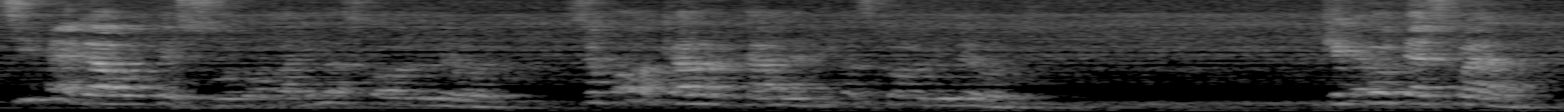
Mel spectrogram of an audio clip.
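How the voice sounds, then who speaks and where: A man with a Brazilian Portuguese accent preaching a sermon, moving between loud, drawn-out scripture reading and soft, close talk to listeners, leading the congregation in call-and-repeat prayer. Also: high-pitched, lively intonation. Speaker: pastor. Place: church hall. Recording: echoey hall, distant mic, background noise.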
